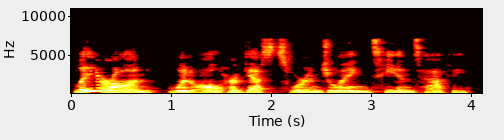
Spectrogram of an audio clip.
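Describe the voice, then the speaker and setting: A woman teacher reading a children's story aloud, expressively, with deliberate, emphatic phrasing. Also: medium pitch, lively intonation, dull audio, slight background noise.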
